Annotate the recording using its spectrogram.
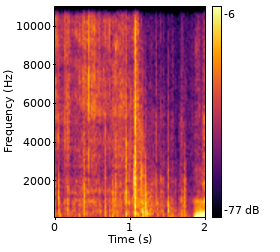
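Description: Packaging being pried and crinkled open by hand: irregular crackles and small clicks, with a sharper snap about a second in. The package is stubborn and hard to open.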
